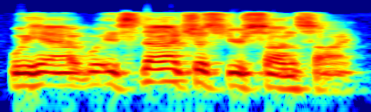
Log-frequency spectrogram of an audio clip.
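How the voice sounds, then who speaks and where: A man's voice: fairly high pitch, lively intonation, normal speed, gravelly, dull audio. A man, an astrologer guest on a podcast, explaining his subject methodically and step by step. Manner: methodical, talks through examples step by step.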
